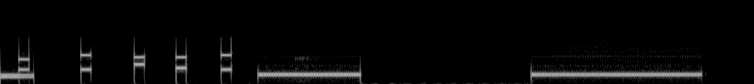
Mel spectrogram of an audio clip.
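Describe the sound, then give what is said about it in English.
Telephone dial tone and touch-tone dialing before a call: five short two-tone DTMF beeps in quick succession, then a steady dial tone, a brief gap of near silence, and the steady tone again, with no talking. “Here we go. Dial in number.”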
